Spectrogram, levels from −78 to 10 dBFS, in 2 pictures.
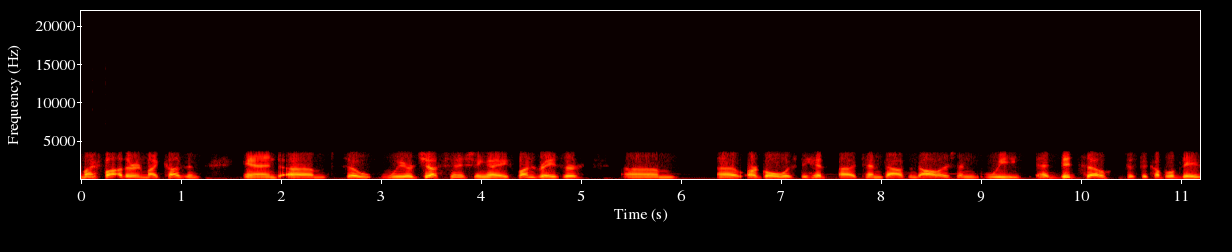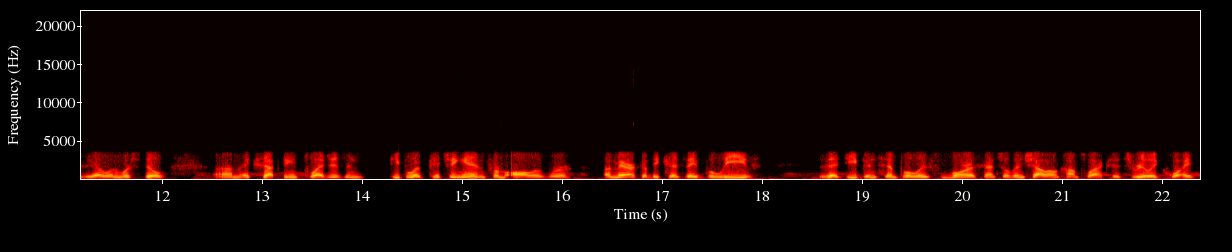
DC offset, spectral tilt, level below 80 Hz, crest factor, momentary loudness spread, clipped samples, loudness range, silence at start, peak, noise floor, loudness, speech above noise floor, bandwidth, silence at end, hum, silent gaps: under 0.1%; -8 dB/octave; -70 dBFS; 20 dB; 7 LU; under 0.1%; 1 LU; 0 s; -8 dBFS; -59 dBFS; -28 LUFS; 31 dB; 3.9 kHz; 0.05 s; none; none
